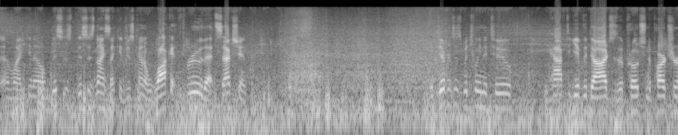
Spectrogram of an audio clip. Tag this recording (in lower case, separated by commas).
vehicle, car, speech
